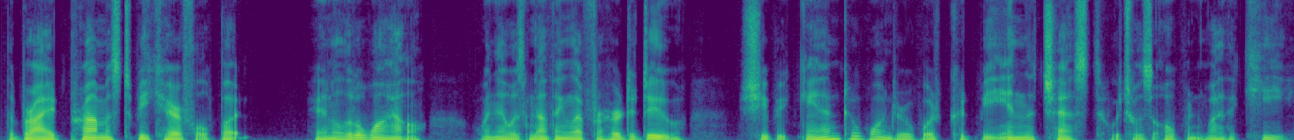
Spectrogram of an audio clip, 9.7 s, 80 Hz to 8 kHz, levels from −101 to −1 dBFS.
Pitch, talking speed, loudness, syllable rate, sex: 105 Hz, 225 wpm, -23 LUFS, 6.1 syllables/s, male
